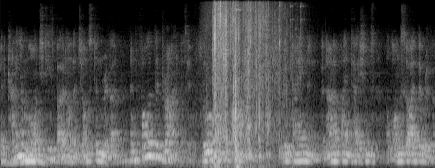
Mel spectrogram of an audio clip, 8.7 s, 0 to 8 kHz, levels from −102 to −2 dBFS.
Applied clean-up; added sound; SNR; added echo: none; Glass; 2 dB; reverberation time 1.3 s.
